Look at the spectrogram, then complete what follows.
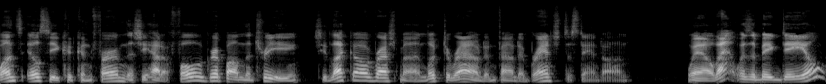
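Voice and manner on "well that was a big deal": playful, teasing. A narrator reads one character teasing another, teasing. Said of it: "Reshma teased".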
